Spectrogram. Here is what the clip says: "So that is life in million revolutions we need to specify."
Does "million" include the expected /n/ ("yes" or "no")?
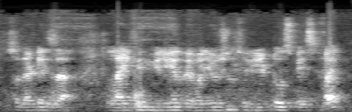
no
